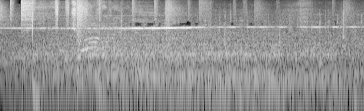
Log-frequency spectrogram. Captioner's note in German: Lautes Quietschen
